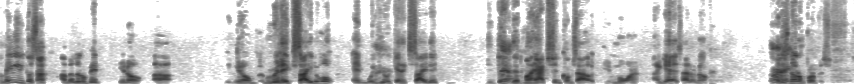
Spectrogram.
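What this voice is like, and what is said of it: Slight Cuban accent. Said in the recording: “You have a little bit of an accent, which is thicker when you perform ... the Cuban accent”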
